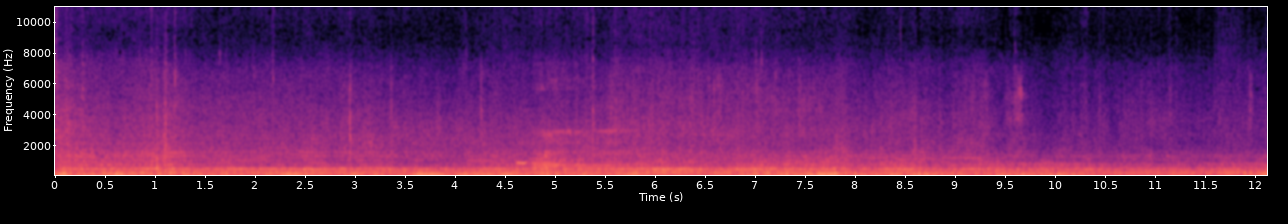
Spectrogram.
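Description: Honey bees buzzing around an open spring beehive during a March inspection, a continuous dense drone close to the hive, steady throughout with no speech.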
